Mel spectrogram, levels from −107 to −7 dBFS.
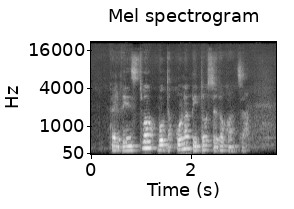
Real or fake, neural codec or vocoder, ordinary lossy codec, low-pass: fake; codec, 44.1 kHz, 2.6 kbps, SNAC; none; none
